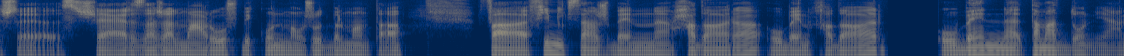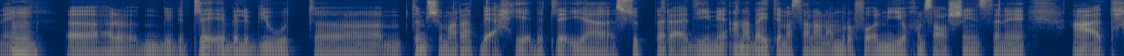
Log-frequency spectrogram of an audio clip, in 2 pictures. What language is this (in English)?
Arabic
